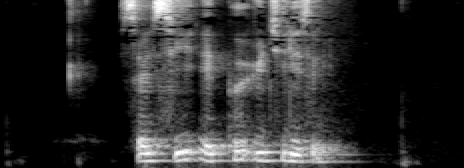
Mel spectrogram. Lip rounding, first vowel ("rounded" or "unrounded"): unrounded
